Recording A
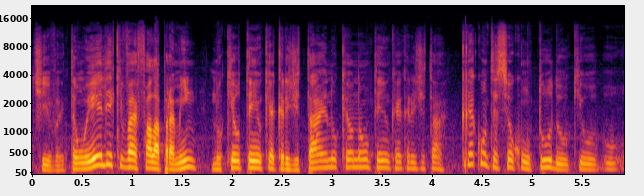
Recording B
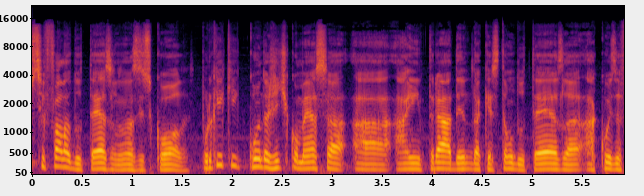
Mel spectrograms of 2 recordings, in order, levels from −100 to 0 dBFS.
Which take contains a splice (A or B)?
A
